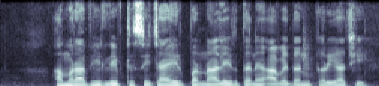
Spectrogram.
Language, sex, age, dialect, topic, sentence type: Magahi, male, 18-24, Northeastern/Surjapuri, agriculture, statement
